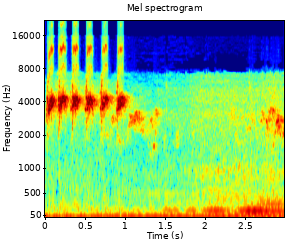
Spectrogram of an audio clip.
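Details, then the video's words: Red-whiskered bulbul singing, 2015: a burst of six quick, bright notes repeated about every sixth of a second over the first second. Faint scattered notes and a low steady hum follow. "Tiếng chim chao mào hay hay nhất 2015"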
